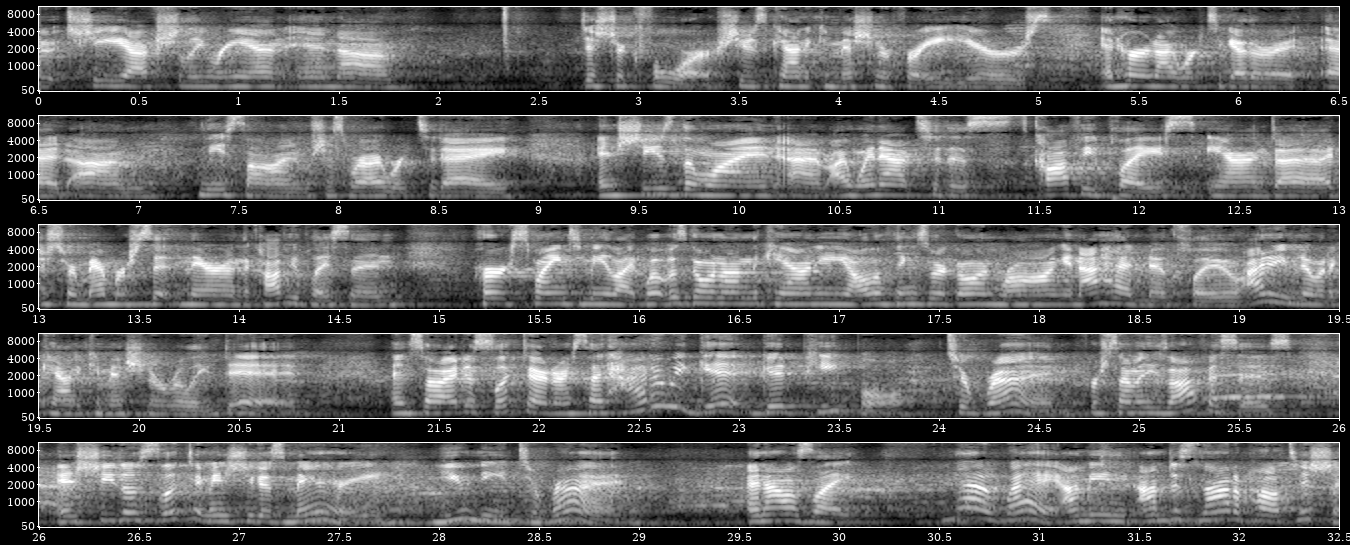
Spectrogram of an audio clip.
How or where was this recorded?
busy venue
